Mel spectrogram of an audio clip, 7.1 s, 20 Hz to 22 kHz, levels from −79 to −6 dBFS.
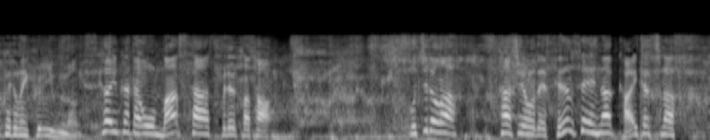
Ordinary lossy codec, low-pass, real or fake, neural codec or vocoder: none; none; fake; codec, 16 kHz, 4 kbps, X-Codec, HuBERT features, trained on LibriSpeech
